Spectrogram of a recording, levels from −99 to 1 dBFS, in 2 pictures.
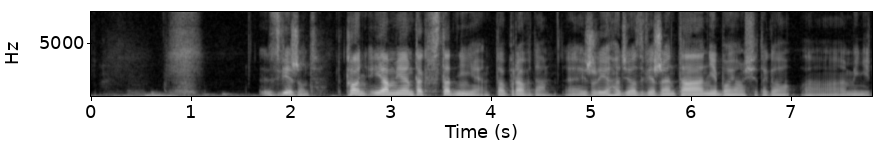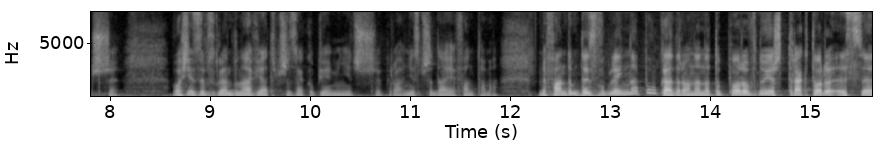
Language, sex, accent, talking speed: Polish, male, native, 175 wpm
